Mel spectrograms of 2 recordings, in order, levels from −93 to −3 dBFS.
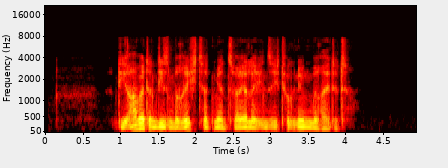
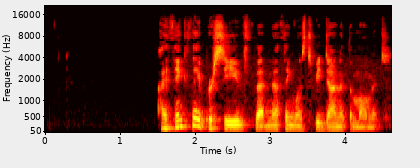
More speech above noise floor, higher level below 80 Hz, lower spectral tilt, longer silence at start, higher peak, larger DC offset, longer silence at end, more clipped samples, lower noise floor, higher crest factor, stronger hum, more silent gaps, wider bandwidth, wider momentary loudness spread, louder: first, 56 dB vs 52 dB; first, -62 dBFS vs -70 dBFS; first, -7 dB/octave vs -4 dB/octave; second, 1 s vs 1.5 s; about the same, -12 dBFS vs -14 dBFS; neither; first, 0.9 s vs 0 s; neither; about the same, -86 dBFS vs -83 dBFS; about the same, 20 dB vs 20 dB; neither; neither; second, 8 kHz vs 16 kHz; about the same, 10 LU vs 11 LU; about the same, -30 LUFS vs -31 LUFS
